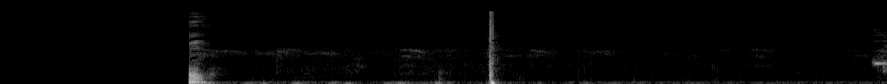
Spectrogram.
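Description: Cut-off start at 1.90 s: this speech clip is digital silence until the recording abruptly begins mid-sound, with no natural attack or fade-in. The capture or stream evidently started late, so whatever preceded that instant is simply missing. HE-AAC compression runs throughout, with plainly audible damage and nothing above 12.3 kHz. The treble sounds synthesized rather than captured, likely from spectral band replication copying lower bands upward at a low bitrate, plausibly around 16 kbps, which leaves sibilants gritty and metallic.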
